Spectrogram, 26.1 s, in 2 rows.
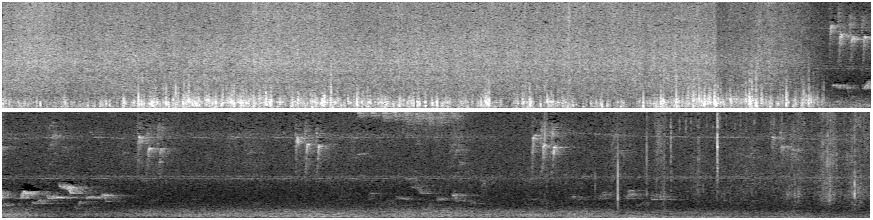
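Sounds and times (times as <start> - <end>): birds chirping and whistling: 12.4 - 15.5.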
